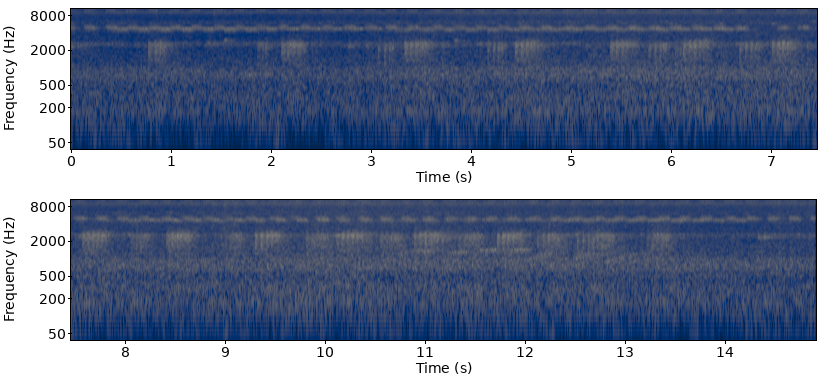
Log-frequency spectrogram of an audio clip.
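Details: Forest insects on Ishigaki Island, Okinawa, Japan, recorded at twilight right after sunset; a high pulsing trill runs continuously while a louder chirping caller repeats short bursts about twice per second, over a hissing chorus and low rumble.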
